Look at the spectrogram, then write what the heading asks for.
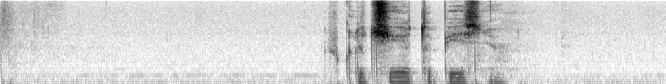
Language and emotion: Russian, neutral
